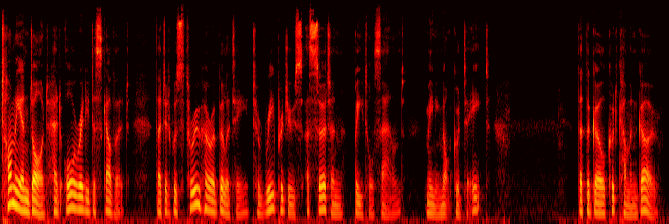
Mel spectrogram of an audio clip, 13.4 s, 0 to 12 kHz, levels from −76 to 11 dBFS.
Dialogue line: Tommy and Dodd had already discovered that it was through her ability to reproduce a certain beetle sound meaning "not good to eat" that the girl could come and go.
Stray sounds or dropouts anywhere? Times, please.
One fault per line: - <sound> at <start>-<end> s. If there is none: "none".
none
